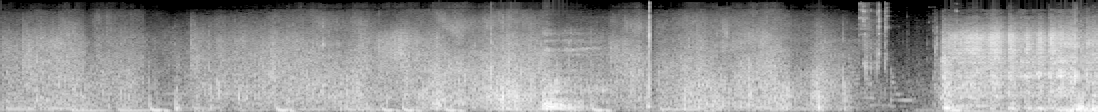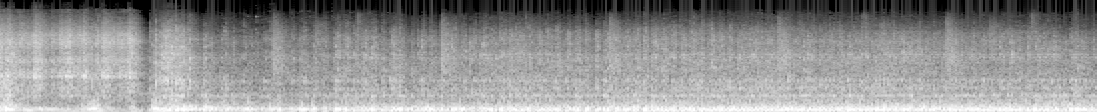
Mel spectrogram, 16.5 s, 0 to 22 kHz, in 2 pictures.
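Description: A 1989 Ford Mustang GT, freshly fitted with a new fuel system, cranks briefly and fires, then settles into a loud, steady, deep idle that stays close and dominant for the rest of the span.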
